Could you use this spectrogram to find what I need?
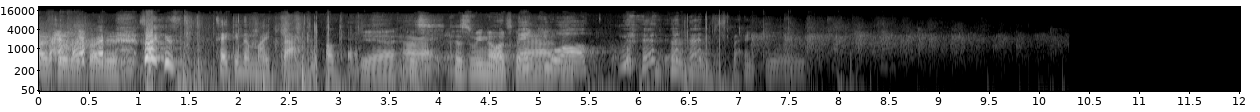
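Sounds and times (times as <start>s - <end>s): faint audience applause: 6.9s - 10.3s.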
